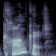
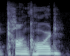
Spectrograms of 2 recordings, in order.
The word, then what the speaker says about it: Concord: they actually pronounce it conquered or or or like you get people that say Concord instead of conquer like conquer's like a regionalism up here in New England right which obviously you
